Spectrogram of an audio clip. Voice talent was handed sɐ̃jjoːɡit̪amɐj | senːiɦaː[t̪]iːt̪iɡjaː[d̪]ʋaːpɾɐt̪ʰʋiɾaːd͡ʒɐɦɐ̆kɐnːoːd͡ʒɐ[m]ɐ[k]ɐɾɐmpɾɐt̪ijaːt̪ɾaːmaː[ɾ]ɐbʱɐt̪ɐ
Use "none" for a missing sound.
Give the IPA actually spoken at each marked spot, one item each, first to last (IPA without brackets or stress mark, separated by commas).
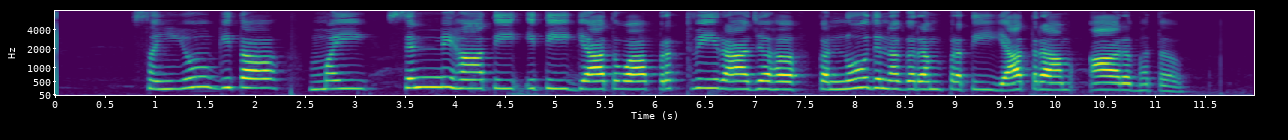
t̪, t̪, n, ɡ, ɾ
